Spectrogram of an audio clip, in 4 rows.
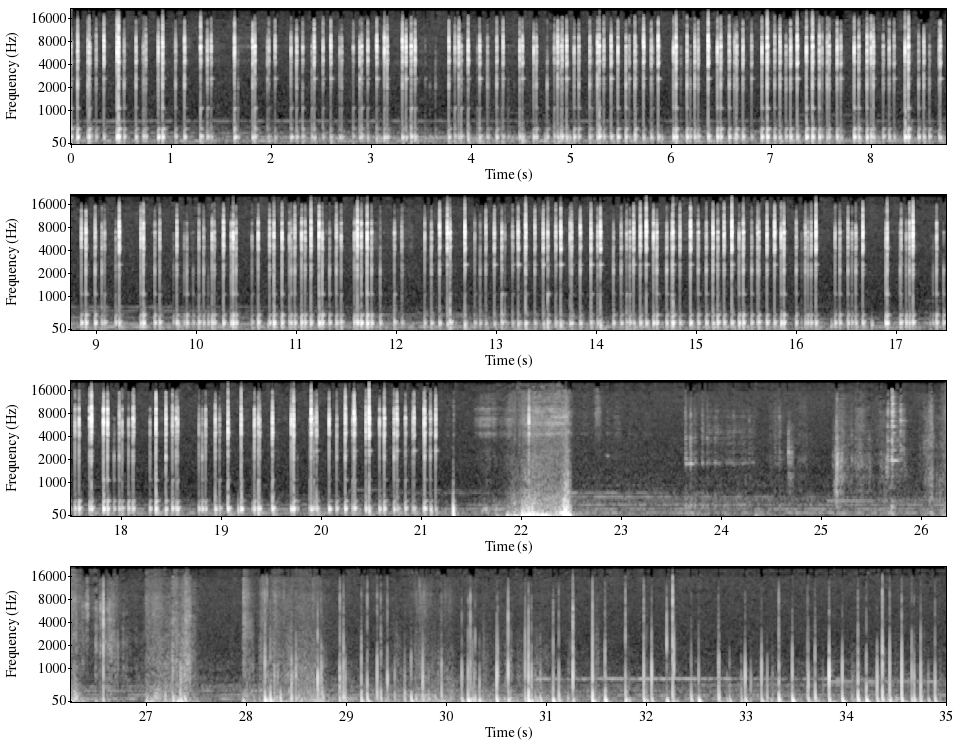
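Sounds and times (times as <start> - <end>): fingers tapping hollow object: 0.0 - 22.6, 28.9 - 35.0.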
